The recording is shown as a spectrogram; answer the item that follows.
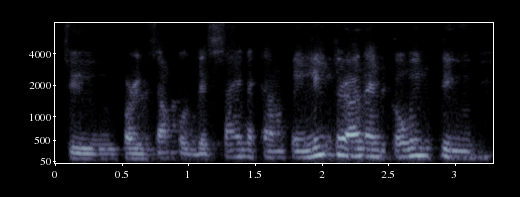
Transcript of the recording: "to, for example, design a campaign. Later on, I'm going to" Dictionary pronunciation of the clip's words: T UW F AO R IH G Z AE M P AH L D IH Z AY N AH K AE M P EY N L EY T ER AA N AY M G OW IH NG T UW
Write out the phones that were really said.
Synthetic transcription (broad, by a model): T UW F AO R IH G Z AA M P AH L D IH S AY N AH K AE M P EY N L EY T ER AA N AY M G OW IH NG T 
